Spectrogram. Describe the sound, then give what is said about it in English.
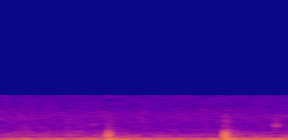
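Two soft, dull knocks on the outer door of a gunmen's hangout, about half a second apart, tapped as a signal over a steady low hum with no voices. “Now they hear a signal being tapped on the outer door.”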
